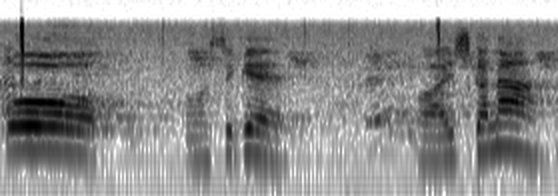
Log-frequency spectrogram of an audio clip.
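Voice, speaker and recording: A woman's voice: a little high, very slow, long reverb tail, a crowd in the background. A woman faith healer at a live healing session, teasing and questioning a patient with short, repeated questions.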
